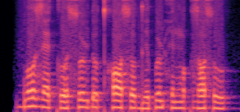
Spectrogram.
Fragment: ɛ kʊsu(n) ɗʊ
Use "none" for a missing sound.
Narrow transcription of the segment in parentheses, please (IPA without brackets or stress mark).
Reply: ɳ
